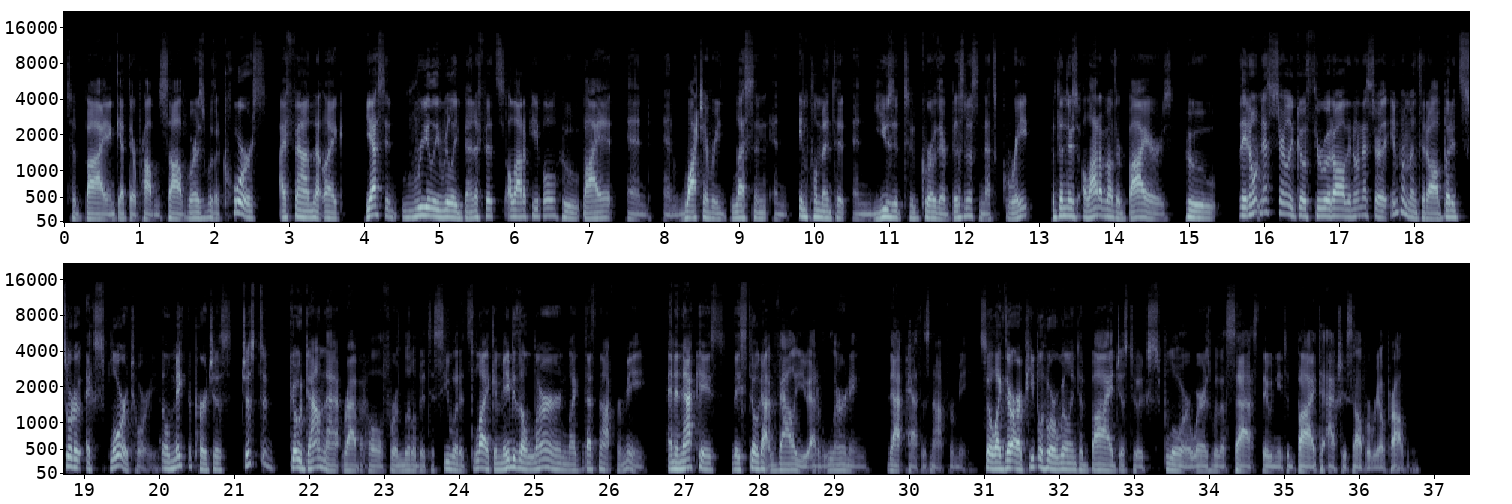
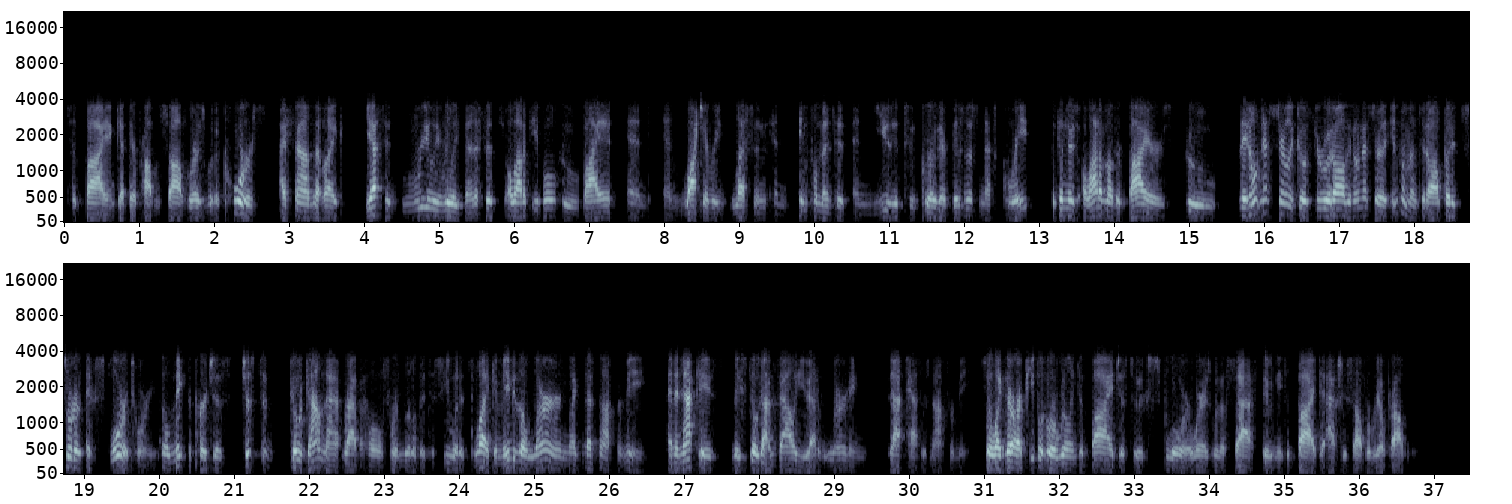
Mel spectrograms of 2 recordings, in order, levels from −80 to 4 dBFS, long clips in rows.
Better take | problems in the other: first | phone-call audio; poor line

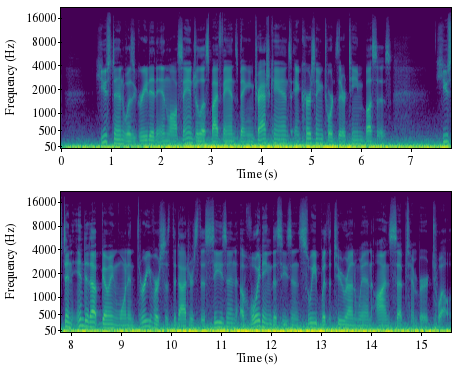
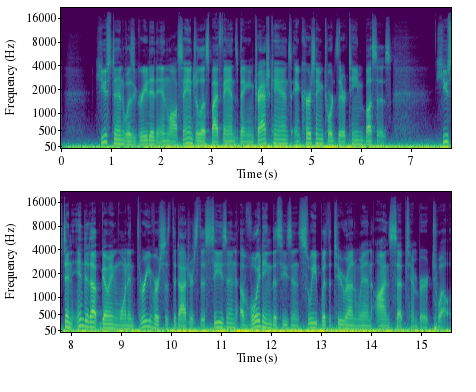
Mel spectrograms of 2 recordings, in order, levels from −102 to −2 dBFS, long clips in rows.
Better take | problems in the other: second | low rumble; loud; throughout; 10 dB below the speech; faint in the second

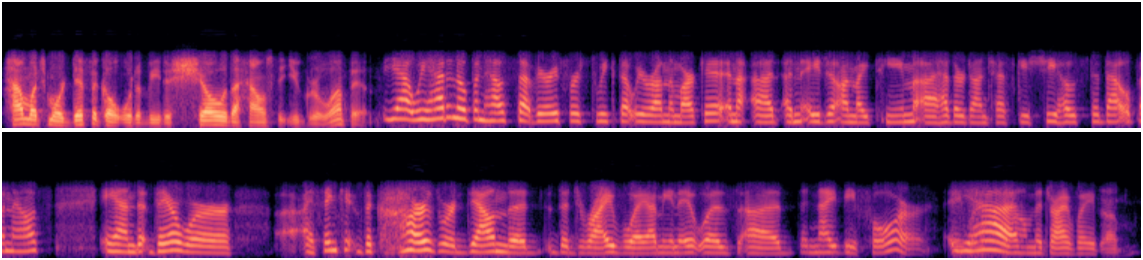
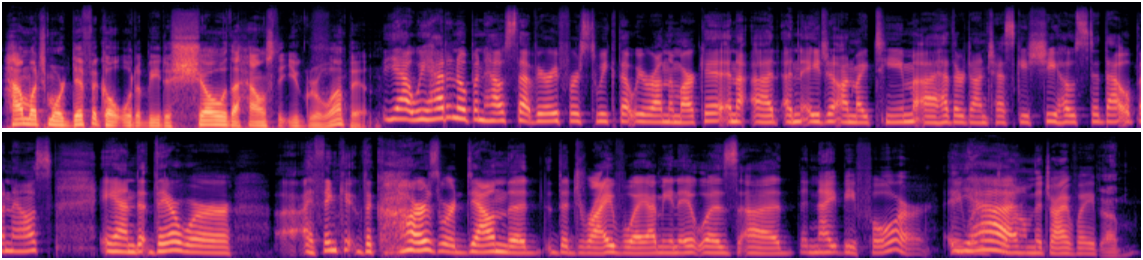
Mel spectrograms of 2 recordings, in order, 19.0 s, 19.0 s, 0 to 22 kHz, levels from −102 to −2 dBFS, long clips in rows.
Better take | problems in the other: second | phone-call audio

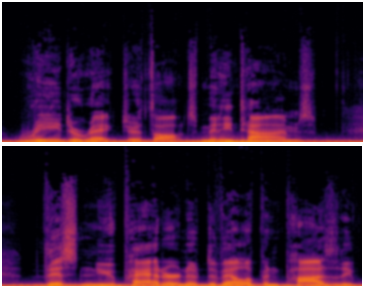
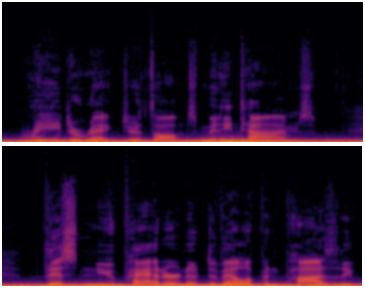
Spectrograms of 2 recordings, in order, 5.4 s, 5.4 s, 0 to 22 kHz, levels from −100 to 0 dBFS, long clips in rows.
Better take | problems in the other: first | wind noise on the microphone; heavy; 4 dB below the speech; occasional gusts in the first

